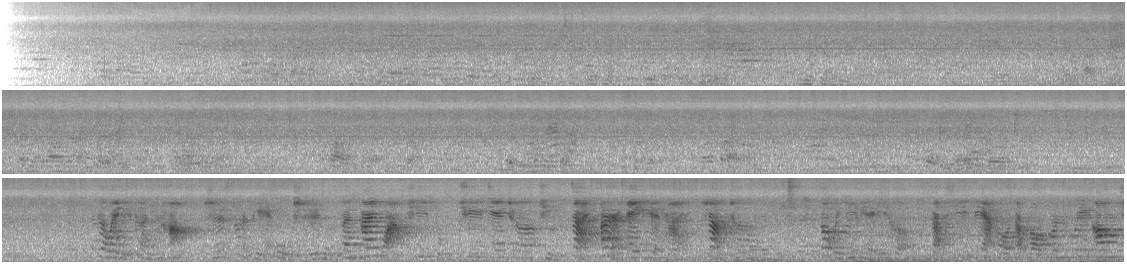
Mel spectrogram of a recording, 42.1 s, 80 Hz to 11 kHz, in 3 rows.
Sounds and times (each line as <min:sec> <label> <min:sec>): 0:29.3 Station broadcast messages 0:42.1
